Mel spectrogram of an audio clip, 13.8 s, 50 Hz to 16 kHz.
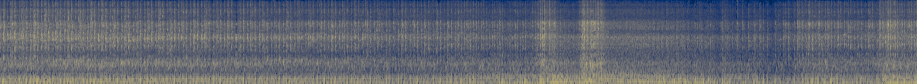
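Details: Model A with a 350 small-block Chevy (hydraulic roller cam, 9:1), tunnel ram with two Edelbrock 600 cfm carbs jetted lean, in a driveway test: rumbles at idle, then stumbles and falls flat on a hard throttle stab; owner unsure if rich or lean.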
